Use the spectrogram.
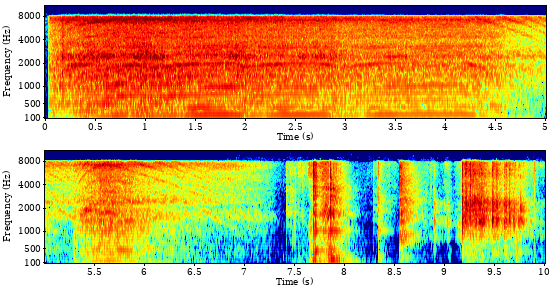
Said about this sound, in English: So I just happen to have this mixture of celery, onions, and parsley, and then I've got some puree, and then I've got a serrano, some garlic, and I'm going to put it all in the blender with a little bit of tomato as well, and the cilantro.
